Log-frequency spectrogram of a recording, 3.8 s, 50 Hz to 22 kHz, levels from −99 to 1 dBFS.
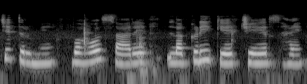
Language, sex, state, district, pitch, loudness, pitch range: Hindi, female, Jharkhand, Sahebganj, 235 Hz, -32 LUFS, 225-260 Hz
